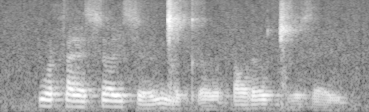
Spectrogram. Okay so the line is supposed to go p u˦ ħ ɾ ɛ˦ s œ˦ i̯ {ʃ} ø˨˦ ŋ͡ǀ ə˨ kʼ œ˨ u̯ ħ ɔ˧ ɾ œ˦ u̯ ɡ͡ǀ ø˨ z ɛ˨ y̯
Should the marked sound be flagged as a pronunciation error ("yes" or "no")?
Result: yes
